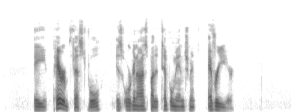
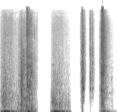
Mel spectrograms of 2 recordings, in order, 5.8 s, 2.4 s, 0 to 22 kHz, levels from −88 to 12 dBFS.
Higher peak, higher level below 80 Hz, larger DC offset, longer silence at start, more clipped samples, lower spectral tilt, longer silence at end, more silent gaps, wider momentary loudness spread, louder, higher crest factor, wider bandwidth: second, -4 dBFS vs 0 dBFS; second, -66 dBFS vs -32 dBFS; neither; first, 0.65 s vs 0 s; neither; first, -5.5 dB/octave vs -1 dB/octave; first, 1.2 s vs 0.2 s; second, none vs 0.79-0.99 s, 1.45-1.59 s; about the same, 17 LU vs 18 LU; second, -27 LUFS vs -20 LUFS; about the same, 24 dB vs 20 dB; second, 10.5 kHz vs 17.5 kHz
